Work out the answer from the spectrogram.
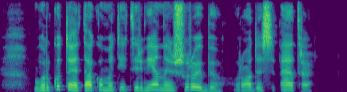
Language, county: Lithuanian, Vilnius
